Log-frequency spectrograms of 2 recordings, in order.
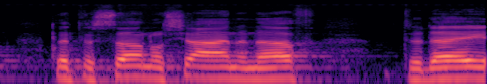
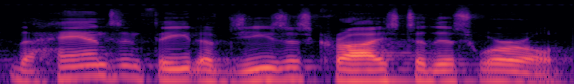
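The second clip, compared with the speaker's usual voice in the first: ordinary talk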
